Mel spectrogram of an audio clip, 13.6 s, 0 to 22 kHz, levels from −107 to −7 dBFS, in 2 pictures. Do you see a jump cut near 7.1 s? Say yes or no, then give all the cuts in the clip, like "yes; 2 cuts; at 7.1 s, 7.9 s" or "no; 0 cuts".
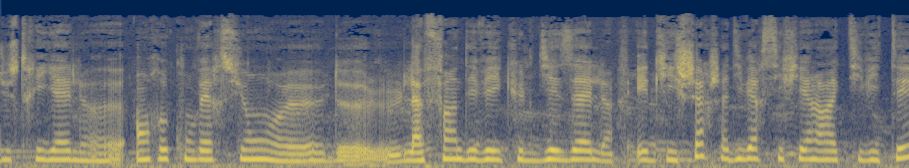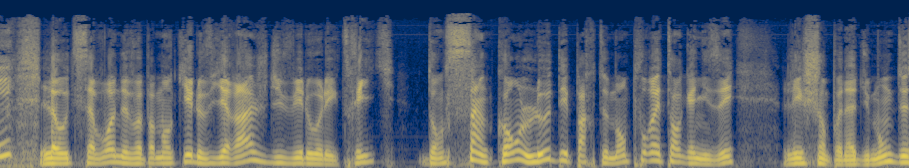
yes; 2 cuts; at 4.9 s, 7.1 s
